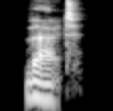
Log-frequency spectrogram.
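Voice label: "that", British English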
